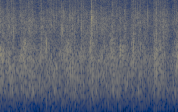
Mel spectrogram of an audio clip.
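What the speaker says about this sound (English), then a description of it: "let's give the governor and the First Lady a round of applause" A crowd at a summit on saving children applauds the governor and the First Lady: dense, even clapping from many hands, steady and fairly full throughout with no break.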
